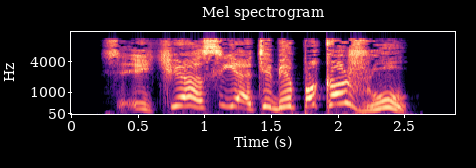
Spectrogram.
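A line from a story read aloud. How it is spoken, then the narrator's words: Shouting. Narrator (Russian): закричала миссис Фанджо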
